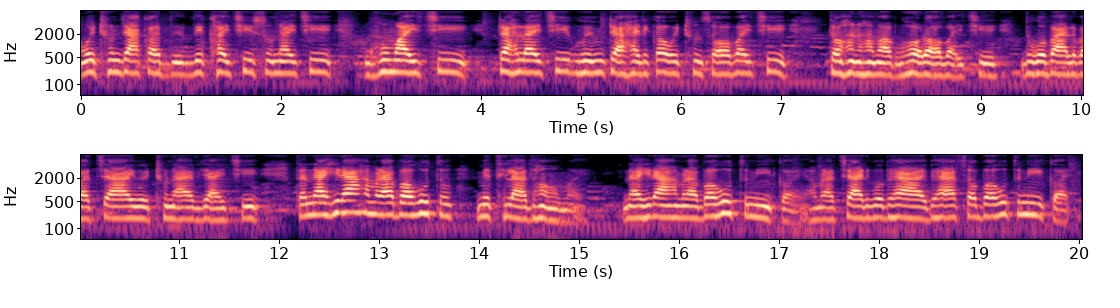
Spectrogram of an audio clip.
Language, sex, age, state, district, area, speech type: Maithili, female, 60+, Bihar, Muzaffarpur, urban, spontaneous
